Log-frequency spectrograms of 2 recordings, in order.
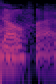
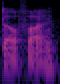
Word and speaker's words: Delphi: Yeah, I think Delphi is probably how it's supposed to be pronounced, but a lot of people call it Delphi. Kind of like the car company, Delphi.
